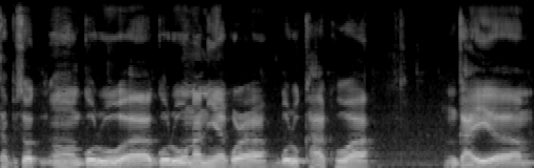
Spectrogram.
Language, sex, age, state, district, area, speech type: Assamese, male, 60+, Assam, Morigaon, rural, spontaneous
